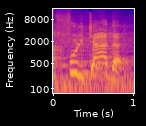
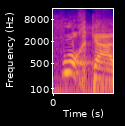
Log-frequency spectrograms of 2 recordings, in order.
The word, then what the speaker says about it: Fourcade: Non, c'est pas Foulcade, c'est Martin Fourcade.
